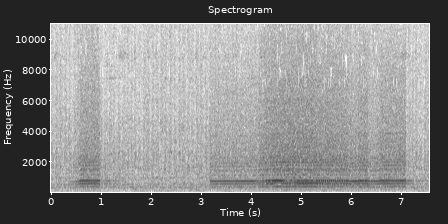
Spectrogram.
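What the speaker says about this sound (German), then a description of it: "Oh, die Pfeife haben sie aber angepasst." A steam train whistle in the railroad video game Railroads Online blows in two sustained tonal blasts, a short one and then a longer one, over steady rolling rail noise, with no talking.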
